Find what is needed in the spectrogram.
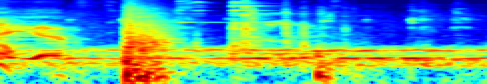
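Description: A single sharp, loud thud about half a second in, followed by two fainter knocks. Laughter trails off at the start, over a sustained music score.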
